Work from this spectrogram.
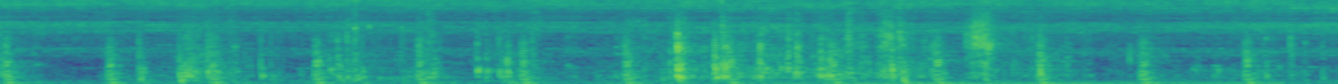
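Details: Breville espresso machine steam wand: steady loud steam hiss with scattered sharp clicks, the clicking noticed earlier; steamer delivering steam properly.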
